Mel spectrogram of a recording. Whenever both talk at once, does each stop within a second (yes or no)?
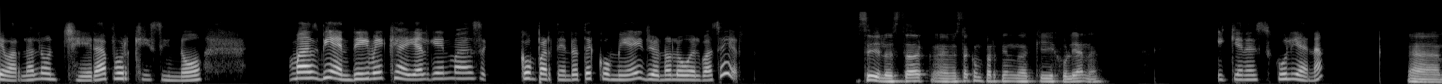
yes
